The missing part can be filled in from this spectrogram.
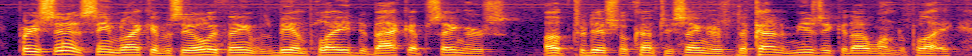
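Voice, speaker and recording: A man rattles along at a very fast pace, his intonation fairly even. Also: medium pitch for a man. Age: 80s+. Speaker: steel guitar player and Army veteran. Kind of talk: casual reminiscing talk to camera. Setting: home studio. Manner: halting, with many fillers.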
